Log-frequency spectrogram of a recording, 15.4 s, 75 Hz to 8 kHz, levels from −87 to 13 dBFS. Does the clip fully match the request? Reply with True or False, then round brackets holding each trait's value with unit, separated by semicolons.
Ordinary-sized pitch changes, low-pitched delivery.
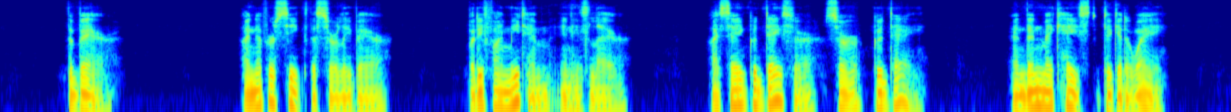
True (4.9 semitones; 80 Hz)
